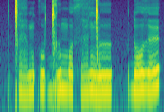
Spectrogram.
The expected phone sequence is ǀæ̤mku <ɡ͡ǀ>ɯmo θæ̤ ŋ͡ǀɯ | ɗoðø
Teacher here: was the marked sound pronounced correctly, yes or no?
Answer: yes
